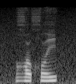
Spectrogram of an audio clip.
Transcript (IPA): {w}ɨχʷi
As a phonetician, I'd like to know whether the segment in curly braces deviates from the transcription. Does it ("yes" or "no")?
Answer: yes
